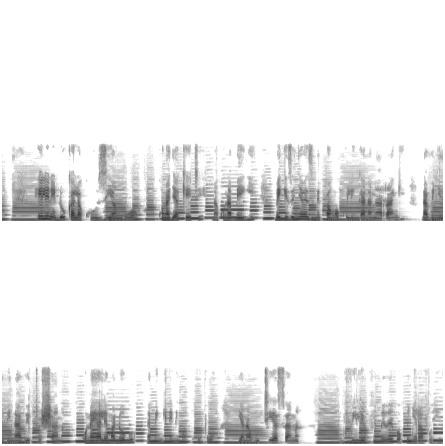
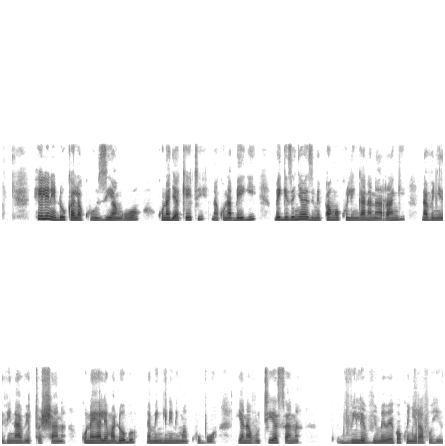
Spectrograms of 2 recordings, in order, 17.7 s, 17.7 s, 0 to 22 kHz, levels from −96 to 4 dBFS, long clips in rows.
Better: second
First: noise reduction (classical method log-MMSE)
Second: none

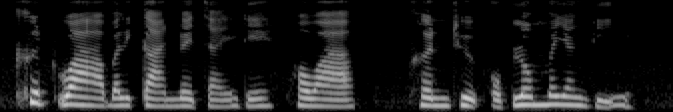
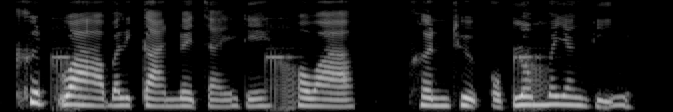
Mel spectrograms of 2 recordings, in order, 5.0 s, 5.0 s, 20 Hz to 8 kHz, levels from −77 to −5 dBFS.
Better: first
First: none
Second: noise reduction (neural mask model RNNoise)

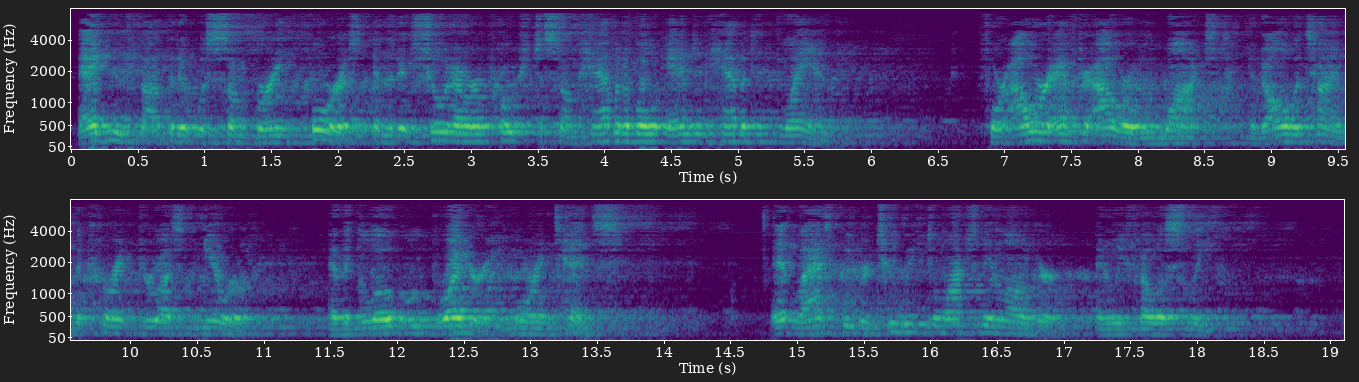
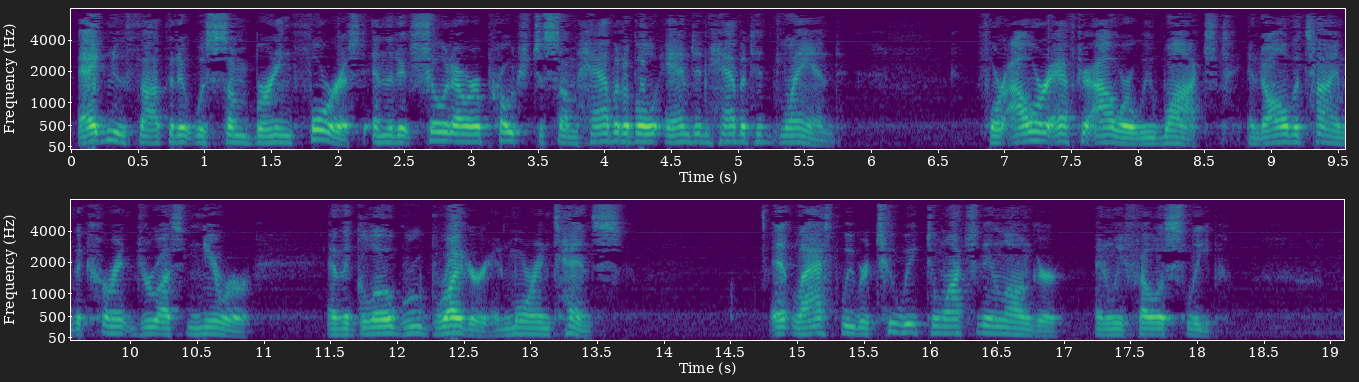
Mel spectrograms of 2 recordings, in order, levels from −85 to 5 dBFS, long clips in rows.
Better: second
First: room echo; dies away in 2.4 s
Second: none

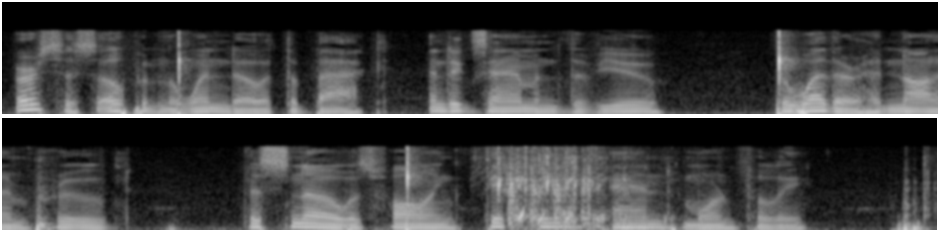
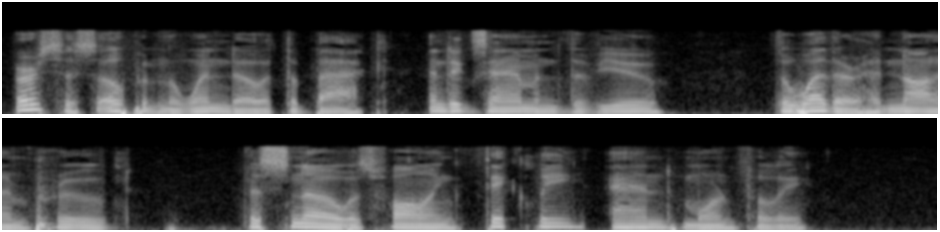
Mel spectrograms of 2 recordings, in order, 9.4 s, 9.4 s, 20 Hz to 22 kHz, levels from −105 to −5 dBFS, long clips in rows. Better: second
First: background sound (Hands + Gurgling); 5 dB below the speech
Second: none

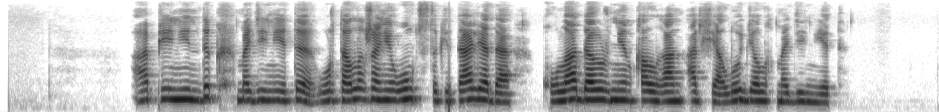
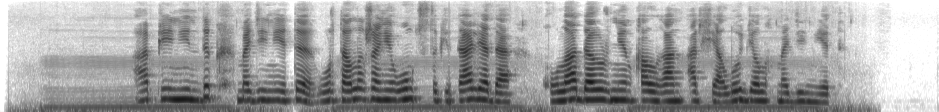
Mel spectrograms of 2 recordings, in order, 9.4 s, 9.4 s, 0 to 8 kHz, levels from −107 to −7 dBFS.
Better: first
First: none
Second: background sound (Livestock, farm animals, working animals); 17 dB below the speech

